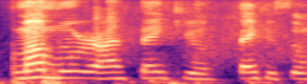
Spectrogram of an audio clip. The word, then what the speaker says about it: Mamora: Our guest is none other than Senator Adeleke Mamora. Welcome, Honorable Minister. Thank you very much. The name is Mamora. Mamora, thank you.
